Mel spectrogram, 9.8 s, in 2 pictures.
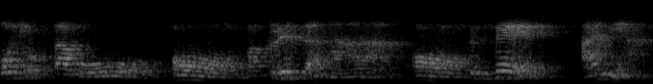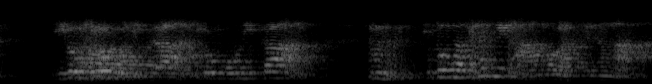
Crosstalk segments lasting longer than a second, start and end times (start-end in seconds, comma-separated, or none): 5.4-6.8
